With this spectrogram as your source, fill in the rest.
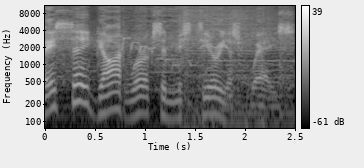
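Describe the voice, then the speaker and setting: Music plays in the background. The speaker has a Finnish accent and makes very wide pitch swings. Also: man. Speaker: gaming commentator. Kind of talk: video game commentary. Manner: upbeat.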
